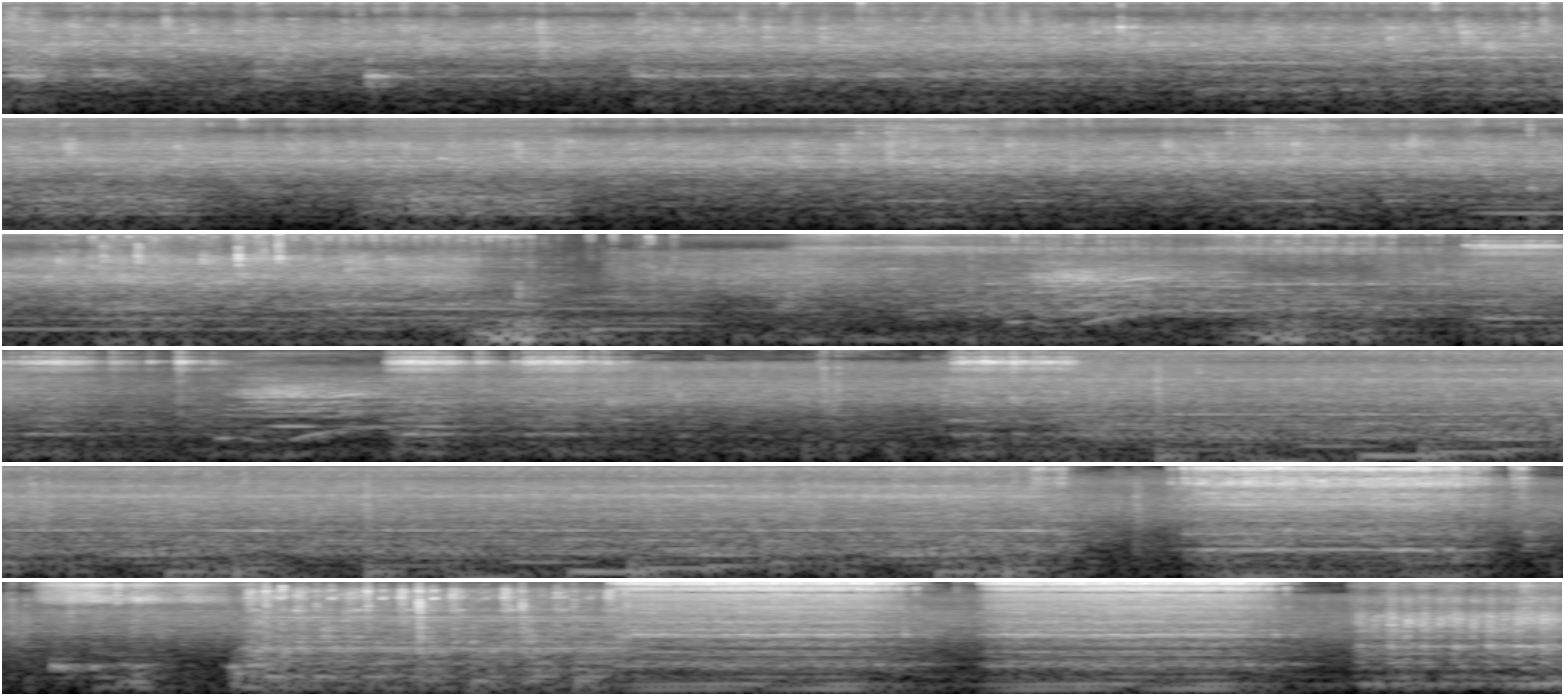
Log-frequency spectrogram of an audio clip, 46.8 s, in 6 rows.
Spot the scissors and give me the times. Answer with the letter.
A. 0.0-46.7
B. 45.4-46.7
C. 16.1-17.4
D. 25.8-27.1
C.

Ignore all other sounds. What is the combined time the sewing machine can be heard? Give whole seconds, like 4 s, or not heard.
47 s.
